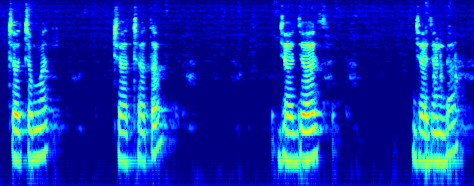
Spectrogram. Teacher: तालू या तालव्य से बोले जाने वाले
